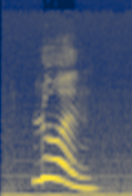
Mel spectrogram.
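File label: "lun", pinyin, fourth tone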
